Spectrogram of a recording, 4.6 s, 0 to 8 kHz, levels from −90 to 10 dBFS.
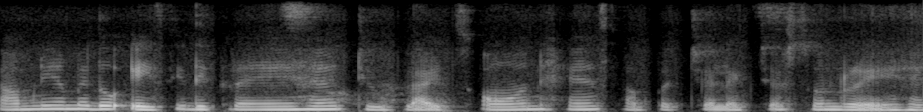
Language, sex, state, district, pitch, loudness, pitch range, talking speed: Hindi, female, Delhi, New Delhi, 210 Hz, -19 LUFS, 200-225 Hz, 220 wpm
